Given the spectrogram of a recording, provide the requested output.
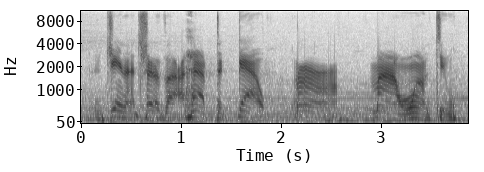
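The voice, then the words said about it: Creepy low growling demon voice. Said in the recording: “The low growl ... that creepy voice”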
